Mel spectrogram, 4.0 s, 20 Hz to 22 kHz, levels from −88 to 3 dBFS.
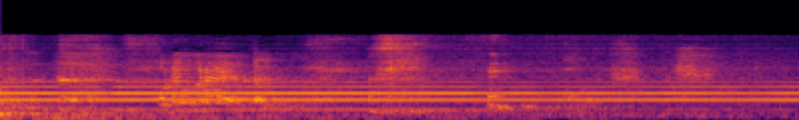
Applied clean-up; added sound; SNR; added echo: none; Brass instrument; -3 dB; reverberation time 1.9 s.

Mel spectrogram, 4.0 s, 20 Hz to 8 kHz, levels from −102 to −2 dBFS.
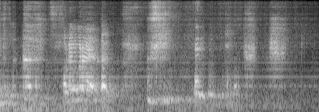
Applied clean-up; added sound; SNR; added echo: neural separator model SepFormer DNS4.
